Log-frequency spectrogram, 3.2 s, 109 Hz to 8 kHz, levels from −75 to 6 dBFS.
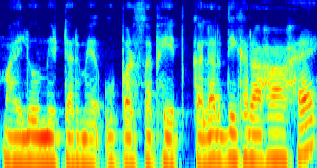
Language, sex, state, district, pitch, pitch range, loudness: Hindi, male, Madhya Pradesh, Umaria, 125 Hz, 120-135 Hz, -15 LUFS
